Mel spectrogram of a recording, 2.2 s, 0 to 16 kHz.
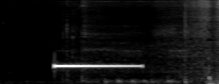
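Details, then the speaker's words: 2024 Toyota Tacoma Hybrid, almost 5,000 miles, won't power on: one steady mid-pitched beep about a second long in quiet cab; system stopped message and parking brake flashing; weak auxiliary battery cell. "same error messages system stopped see owners manual will so this is the error that I'm getting and it will not power on at all whatsoever"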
